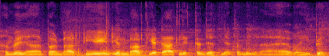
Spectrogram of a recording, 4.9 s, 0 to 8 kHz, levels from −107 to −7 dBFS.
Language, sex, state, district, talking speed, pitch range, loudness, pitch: Hindi, male, Chandigarh, Chandigarh, 205 wpm, 135-145 Hz, -17 LUFS, 140 Hz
